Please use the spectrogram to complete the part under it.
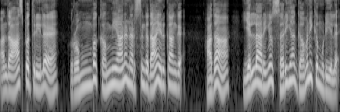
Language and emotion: Tamil, sad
